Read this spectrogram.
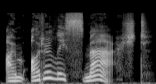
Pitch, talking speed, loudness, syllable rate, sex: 205 Hz, 115 wpm, -17 LUFS, 4.4 syllables/s, female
